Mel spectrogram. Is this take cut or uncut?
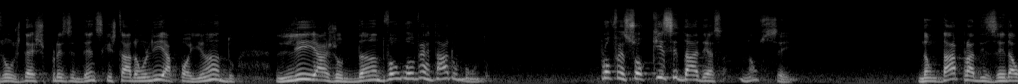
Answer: cut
